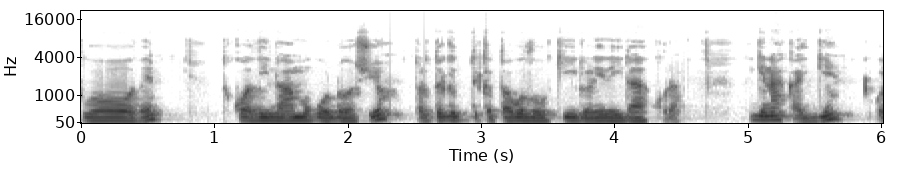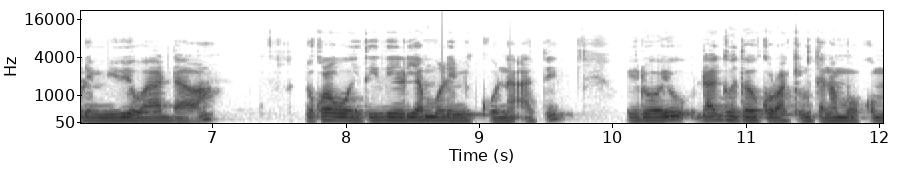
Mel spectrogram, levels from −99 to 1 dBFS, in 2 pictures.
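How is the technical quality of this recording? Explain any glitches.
The speech is marred by two bursts of CD scratch ticks, from 2.32 to 3.33 s and from 8.73 to 9.73 s. Each burst has five short ticks, about five per second, the longest lasting a couple of milliseconds. A surface blemish exceeds the disc's error correction once per revolution, so the player interpolates or mutes the damaged samples, producing regular clicks.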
